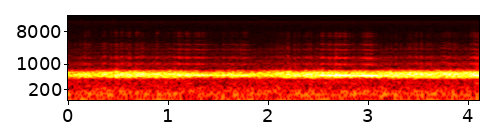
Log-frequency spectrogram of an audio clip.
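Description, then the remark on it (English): A 52-hertz whale song sped up tenfold to about 520 hertz: one long, unbroken moaning tone with a faint buzzy edge, holding steady and swelling slightly louder toward the end, with no voices over it. “So this has been sped up to 10 times the speed, otherwise you won't be able to hear it properly.”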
